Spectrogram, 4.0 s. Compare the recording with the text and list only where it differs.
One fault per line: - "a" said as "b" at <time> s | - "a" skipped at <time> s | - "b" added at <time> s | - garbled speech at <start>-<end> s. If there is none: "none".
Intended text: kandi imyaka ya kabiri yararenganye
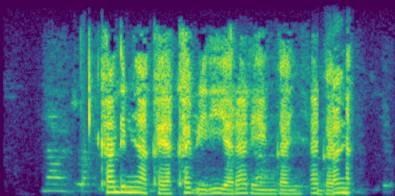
- garbled speech at 3.1-3.6 s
